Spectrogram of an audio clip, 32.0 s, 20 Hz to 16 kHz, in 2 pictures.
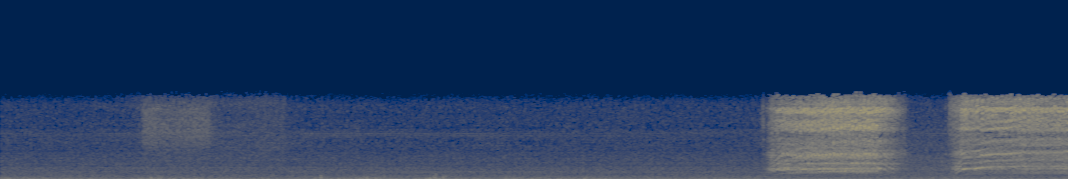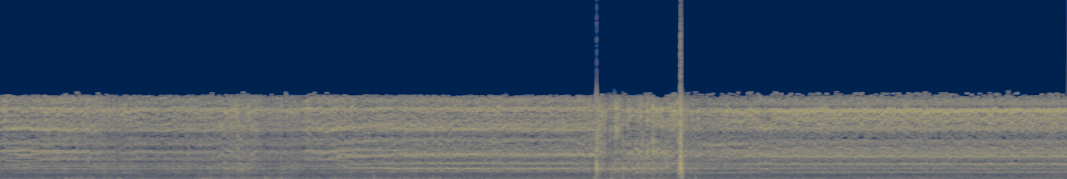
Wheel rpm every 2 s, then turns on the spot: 0, 0, 0, 0, 0, 10, 90, 120, 160, 160, 160, 160, 150, 160, 170, 170.
none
